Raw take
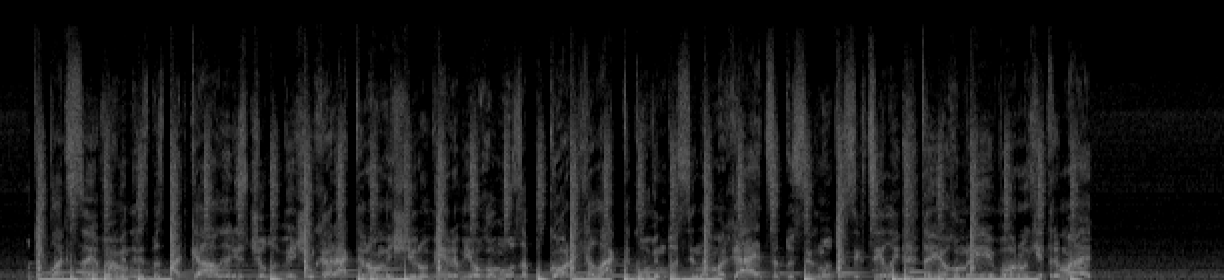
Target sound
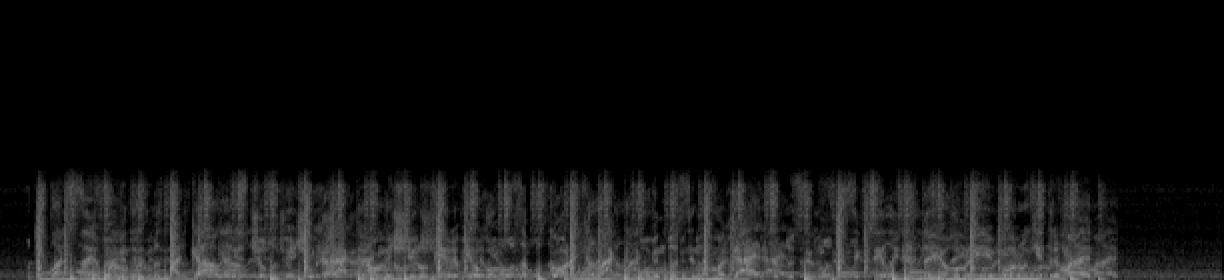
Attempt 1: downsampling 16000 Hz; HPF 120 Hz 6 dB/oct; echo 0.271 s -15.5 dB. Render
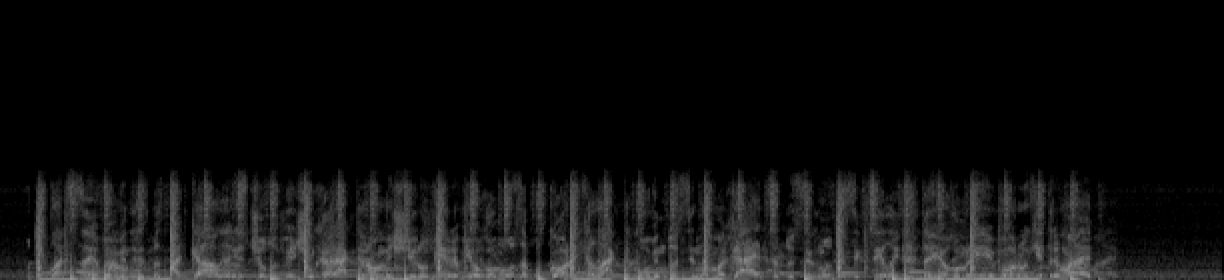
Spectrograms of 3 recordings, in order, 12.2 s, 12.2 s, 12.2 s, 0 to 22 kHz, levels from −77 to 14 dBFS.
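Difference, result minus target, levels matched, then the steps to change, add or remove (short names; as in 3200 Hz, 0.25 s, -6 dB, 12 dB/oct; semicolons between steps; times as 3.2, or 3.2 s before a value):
echo-to-direct -8 dB
change: echo 0.271 s -7.5 dB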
